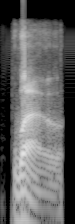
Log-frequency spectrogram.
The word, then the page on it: woe: British English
